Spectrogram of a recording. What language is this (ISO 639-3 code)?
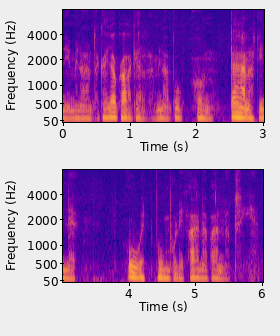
fin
